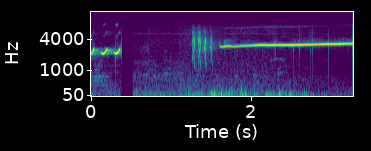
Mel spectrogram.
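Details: Common iora singing vigorously, used to train other cage birds: a brief wavering whistle, a quick buzzy cluster of notes, then a long pure whistle drawn out and rising slightly in pitch.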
